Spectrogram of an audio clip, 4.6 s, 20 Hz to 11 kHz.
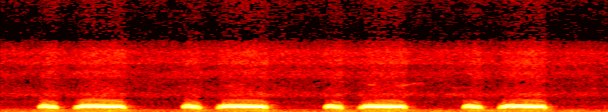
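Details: Spotted dove (Thổ Pha) still cooing well while moulting, 3/6/2024. Four rhythmic gù phrases, each a short note and then a longer humming coo, repeated about every 1.2 seconds.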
